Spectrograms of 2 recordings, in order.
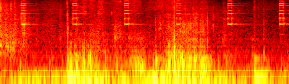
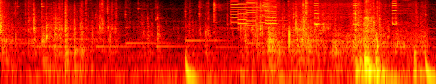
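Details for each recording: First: Holmes Hobbies-powered Axial Wraith RC crawler after a hard hit: short high beeps about twice a second, no throttle, ESC flashing green, orange and red; no-signal warning, a receiver lead turned out unplugged. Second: Holmes Hobbies-powered Axial Wraith RC crawler after plugging the loose receiver lead fully back in: clean rising musical chirps from the motor, then steady beeps and short thunks as it arms and drives; ESC working normally.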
